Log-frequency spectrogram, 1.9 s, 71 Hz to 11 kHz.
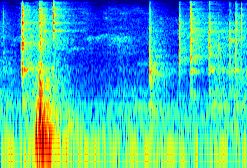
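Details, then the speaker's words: Kia engine, a little over 100,000 miles, engine off, rod rocked by hand with a ratchet. Sharp metallic metal-on-metal clacks in short bursts from worn rod bearing play: rod knock. "I don't know if you could hear that from there but we tell how far this ratchet dropping got metal on metal sound there's our rod knock"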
